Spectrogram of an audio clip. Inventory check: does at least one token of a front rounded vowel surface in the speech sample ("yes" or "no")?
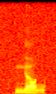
no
